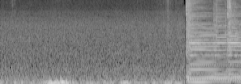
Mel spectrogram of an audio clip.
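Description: A low rumble on the microphone, loudest about half a second in. Just before the end, acoustic guitar background music starts abruptly.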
